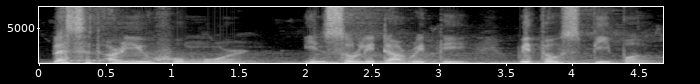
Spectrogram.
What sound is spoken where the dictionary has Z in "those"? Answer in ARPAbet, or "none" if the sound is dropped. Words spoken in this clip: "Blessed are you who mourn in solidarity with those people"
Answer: S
